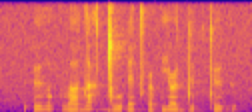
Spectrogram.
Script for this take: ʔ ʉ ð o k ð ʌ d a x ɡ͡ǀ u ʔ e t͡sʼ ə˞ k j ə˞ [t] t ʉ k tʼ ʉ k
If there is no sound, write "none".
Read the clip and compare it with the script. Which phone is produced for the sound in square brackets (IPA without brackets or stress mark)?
d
